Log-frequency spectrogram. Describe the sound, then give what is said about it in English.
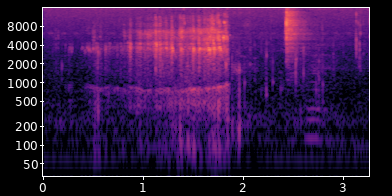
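A wet slurping sip of a drink lasting over a second with a faint crackly fizz, followed by a short swallow-like sound, with no talking. “Okay, are we sipping, guys?”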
